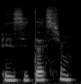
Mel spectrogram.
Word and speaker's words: hésitation: En effet, on ne dit pas la hésitation. Le H est muet.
